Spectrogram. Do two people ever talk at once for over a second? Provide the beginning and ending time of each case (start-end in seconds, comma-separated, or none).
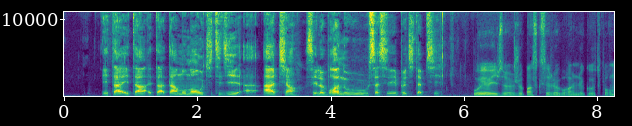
none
